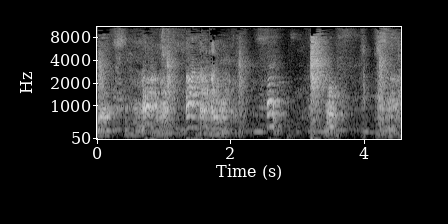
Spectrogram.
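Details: English Bulldog playing with a three-month-old English Mastiff pup named Forest: bursts of rough, harmonic barks and yips come roughly once a second, with short pauses between the excited outbursts.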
